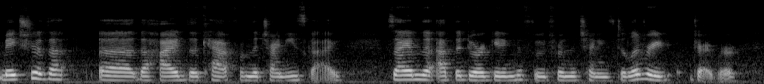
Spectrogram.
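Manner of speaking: usual speaking voice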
